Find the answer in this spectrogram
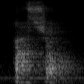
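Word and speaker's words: חסה: Kata berlindung itu dalam bahasa aslinya ditulis dengan kata kasya, tulisannya C-H-A-C-A-H, bacanya kasya.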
